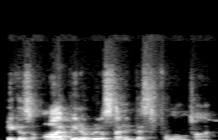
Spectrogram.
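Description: Recorded at low quality in a roomy space, a man talks very fast in a bright, forceful, expressive mid-range voice. He's a real estate investor from Adelaide, Australia, whose first language isn't English, as his parents were immigrants. Co-hosting a casual podcast chat, he's chatty, restarts a lot, and often punctuates his points with "right?"

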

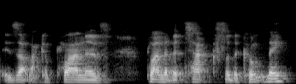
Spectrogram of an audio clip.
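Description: Male host, fairly low voice, upbeat questions, dull lo-fi sound. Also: a little fast. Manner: enthusiastic, complimentary questions. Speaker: interviewer. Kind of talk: casual interview.

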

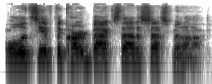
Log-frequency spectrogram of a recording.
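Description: A man co-hosting a podcast in casual chat, reading card text in a deadpan way. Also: sits high, quick pace. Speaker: podcast co-host.

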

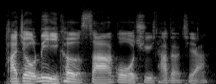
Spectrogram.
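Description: A man, a counseling psychologist telling a folk tale in a lively, dramatic way on a podcast. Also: lowish voice, normal speed. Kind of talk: animated storytelling in a podcast.

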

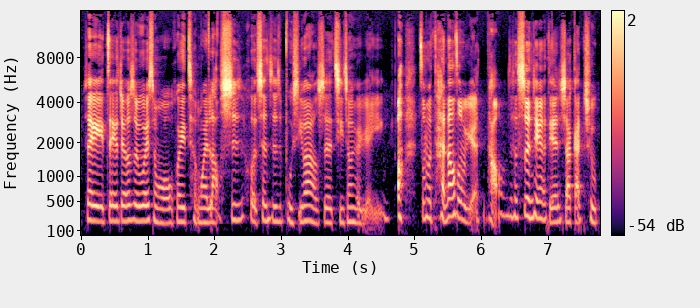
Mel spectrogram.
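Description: A young woman hosting a podcast lesson, explaining English phrases in chatty Mandarin and spelling words out slowly. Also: medium pitch, steady tone, fairly bright tone. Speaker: English teacher and podcast host. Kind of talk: bilingual language lesson.

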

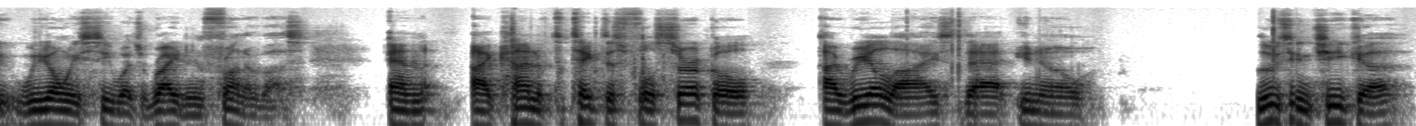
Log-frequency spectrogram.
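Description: A man's voice: lowish voice, mellow. An older man, an author guest in a conversational interview, telling a story and reflecting, often restarting his sentences.

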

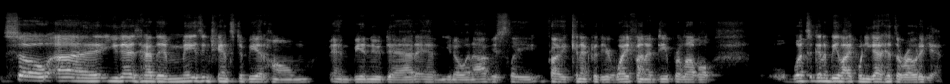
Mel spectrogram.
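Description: A male host with a bright voice and quick pace puts questions to his guest. He sounds upbeat and leads into his questions with short fillers. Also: medium pitch, fairly even intonation, poor audio. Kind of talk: casual interview questions.

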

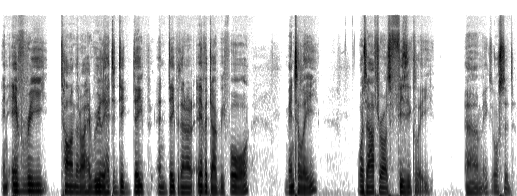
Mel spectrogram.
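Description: Aussie guy guesting on a podcast, low flat voice, smooth and clear, keeps restarting sentences. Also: dry recording. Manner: measured and low-key, often restarting phrases. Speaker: podcast guest, former racing cyclist. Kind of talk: reflective storytelling in a podcast interview.

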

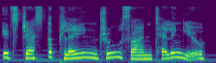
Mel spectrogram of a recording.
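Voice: medium pitch, takes it slowly, warm tone, pitched above the performer's own voice. A storyteller voicing an eager, humble male monkey who has come to study immortality, earnest and polite.

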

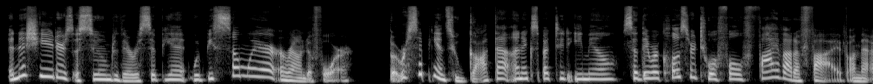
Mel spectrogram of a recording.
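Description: A woman's voice: lowish voice, vocal fry, dry recording, clean studio sound. A woman hosting a podcast in scripted, explanatory narration. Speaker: podcast host.

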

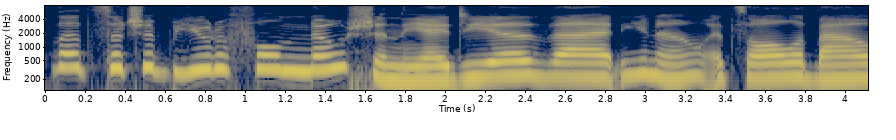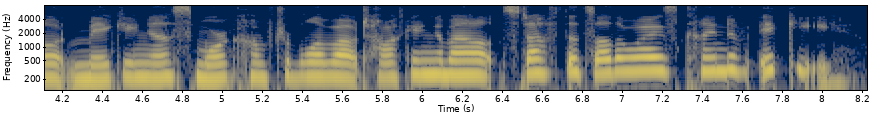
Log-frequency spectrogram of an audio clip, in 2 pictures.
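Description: An American woman hosting a podcast, chatting and interviewing in a casual, playful and expressive way. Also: a little high, normal speed, few pauses, no echo. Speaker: podcast host.

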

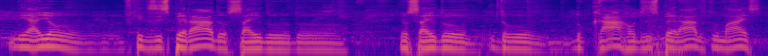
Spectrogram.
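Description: A man, a stand-up comedian, telling a personal story in a casual interview, with quick emotional restarts. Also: lowish voice, steady tone, a little mellow. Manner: fast, emotional retelling with many restarts.

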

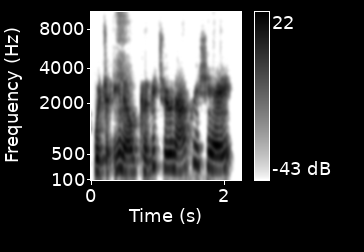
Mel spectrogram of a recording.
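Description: A woman's voice: on the high side, a little fast, a bit bright, low-quality recording. A woman playing a sweetly scolding restaurant manager, polite but cutting, in improvised comedy.

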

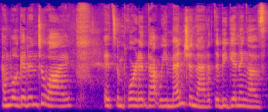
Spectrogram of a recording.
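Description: A woman's voice: fairly high pitch, steady tone, fairly quick. Female casual podcast host, flu-sick voice, conversational delivery. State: sick with flu-like illness affecting her voice. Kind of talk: casual chat.

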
